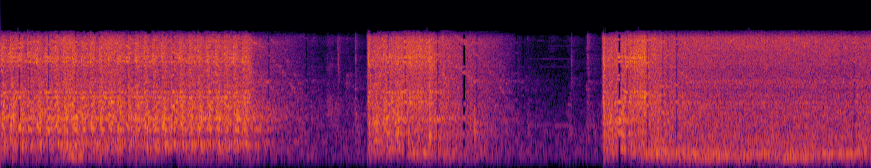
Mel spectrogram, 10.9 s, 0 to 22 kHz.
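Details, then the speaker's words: Hyundai ix35 2012 G4KD engine, 149,000 km, after rebuild (bored 0.5 oversize, new timing chain kit, polished crank and cam journals, repair pistons, oil jets, head repair): catches promptly, revs, then smooth even idle with no knock or tick; runs excellently. "так самый живой мотор работает отлично уже прокатились пару раз"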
